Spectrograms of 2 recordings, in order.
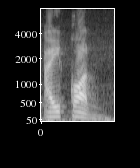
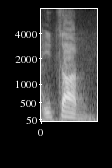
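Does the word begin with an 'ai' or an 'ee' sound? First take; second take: ai; ee. First: It is said the English way, starting with 'ai'. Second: It is said the Indonesian way, starting with 'ee'.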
